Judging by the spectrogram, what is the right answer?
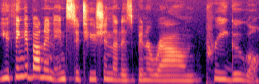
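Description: Lively intonation marks the speech. It comes with an American accent. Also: woman. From US West Coast, Southern California (Orange County). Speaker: artist and curator. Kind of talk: casual interview.

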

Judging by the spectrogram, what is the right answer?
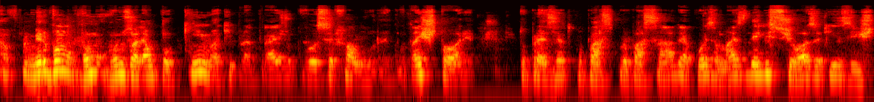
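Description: A man with a fairly high voice speaks at a fairly quick pace with ordinary pitch variation. His loudness swings a lot. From Brazil, Northeast (Alagoas). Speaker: company president, franchise executive. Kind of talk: interview. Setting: live stream.

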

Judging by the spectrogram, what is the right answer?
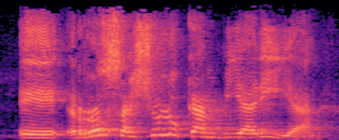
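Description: A woman talks very slowly, with audible echo from the room. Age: 60s. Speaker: interviewee telling her life story. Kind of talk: testimony. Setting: video call.

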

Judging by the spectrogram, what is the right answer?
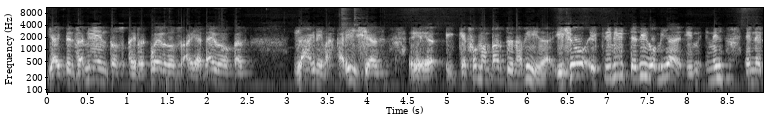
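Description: A man with a Rioplatense accent speaks at a moderate pace. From Argentina, Berisso (Buenos Aires province). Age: 70s. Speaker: interviewee, amateur local history writer. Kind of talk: radio interview, reminiscing.

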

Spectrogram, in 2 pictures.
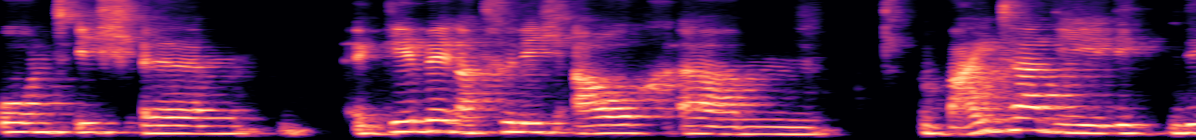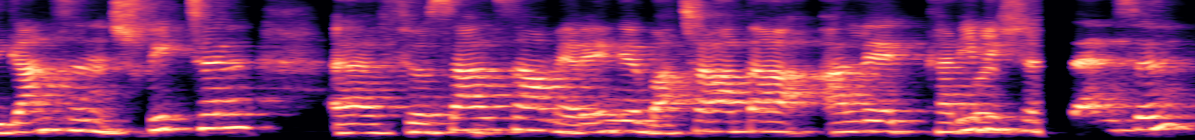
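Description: The speaker talks very slowly in an Italian accent, with very even loudness. Audible room echo surrounds the voice. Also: woman, medium pitch for a woman, ordinary pitch variation. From Italy. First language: Italian (speaking German). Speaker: opera singer and dance course founder. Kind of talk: interview. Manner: halting, many fillers.

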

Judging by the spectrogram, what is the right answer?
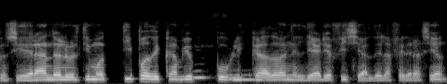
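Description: A man speaks at a moderate pace in a fairly low voice with a dark, mellow tone. The sound is dry and close, with no echo. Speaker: student presenter. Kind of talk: educational explanation.

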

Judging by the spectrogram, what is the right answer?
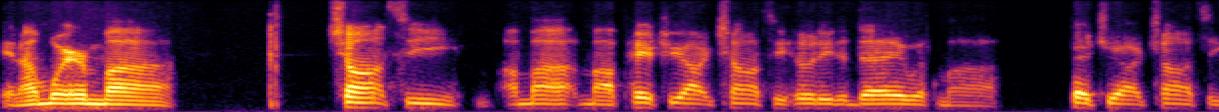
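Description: A man at a moderate pace. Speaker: podcast host. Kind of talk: radio dj patter. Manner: animated, chatty.

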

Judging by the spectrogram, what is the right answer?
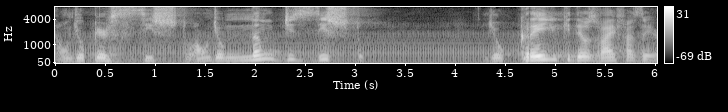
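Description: A man speaks at a fairly slow pace. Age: 40s. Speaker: pastor. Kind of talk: sermon.

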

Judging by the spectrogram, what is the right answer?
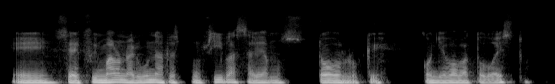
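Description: A man's dark, mellow tone at a fairly slow pace, with fairly even intonation. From Mexico, Pachuca, Hidalgo. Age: 50s. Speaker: bereaved family member. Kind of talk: testimony. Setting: pre-recorded video. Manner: halting.

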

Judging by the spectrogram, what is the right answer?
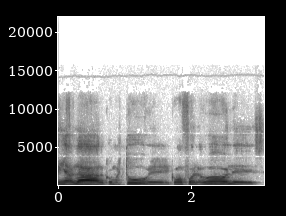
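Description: A man speaks with monotone, flat intonation at a fairly high pitch. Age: 20s. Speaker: footballer. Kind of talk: casual chat.

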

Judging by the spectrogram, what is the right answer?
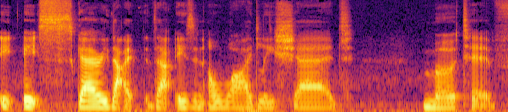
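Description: In a very clean recording with a silent background, a woman with a strong Yorkshire accent speaks at a very slow pace and a medium pitch with ordinary pitch variation. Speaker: podcast co-host.

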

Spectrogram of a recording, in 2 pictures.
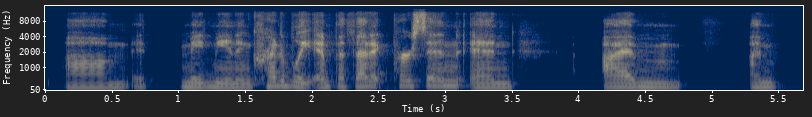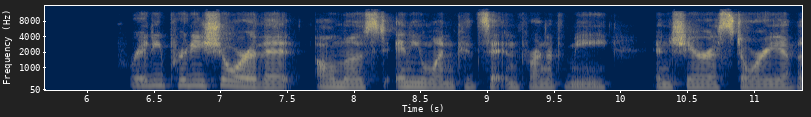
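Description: On a very clean recording with a silent background, a woman speaks at a moderate pace in a very deep, low pitch. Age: 40s. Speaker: life coach and business founder. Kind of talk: podcast interview.

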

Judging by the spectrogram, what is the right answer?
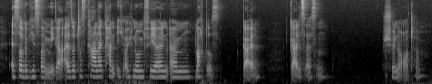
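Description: Leaving long, frequent pauses, a woman talks at a fairly slow pace. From Franconia, Germany. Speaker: podcast co-host. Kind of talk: casual chat.

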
